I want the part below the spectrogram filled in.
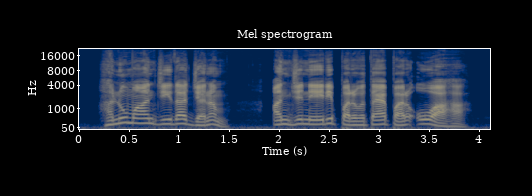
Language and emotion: Dogri, neutral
